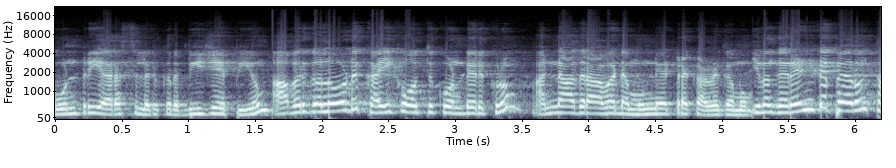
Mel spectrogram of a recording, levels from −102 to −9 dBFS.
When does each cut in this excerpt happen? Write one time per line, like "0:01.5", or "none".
0:01.6
0:05.2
